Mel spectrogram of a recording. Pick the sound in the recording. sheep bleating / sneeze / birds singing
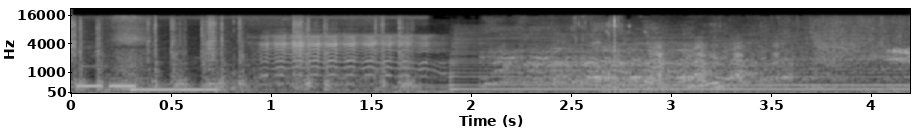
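sheep bleating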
